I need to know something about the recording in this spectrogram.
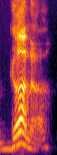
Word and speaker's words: Gunna: Fellow rapper Gunna, which would be an African-American pronunciation of gunner.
